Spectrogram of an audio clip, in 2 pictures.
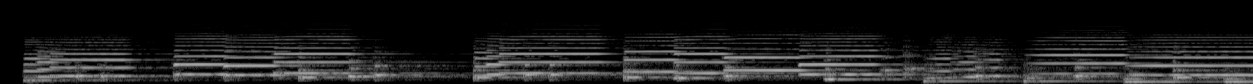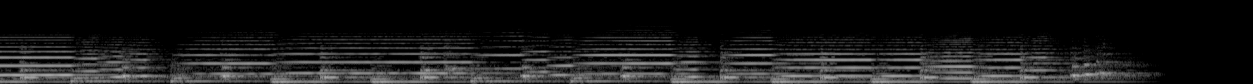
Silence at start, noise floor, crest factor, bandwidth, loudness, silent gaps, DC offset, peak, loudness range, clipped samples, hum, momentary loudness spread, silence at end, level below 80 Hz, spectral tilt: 0.25 s; -52 dBFS; 16 dB; 10.5 kHz; -29 LUFS; none; under 0.1%; -14 dBFS; 5 LU; under 0.1%; none; 9 LU; 1.1 s; -68 dBFS; -7 dB/octave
